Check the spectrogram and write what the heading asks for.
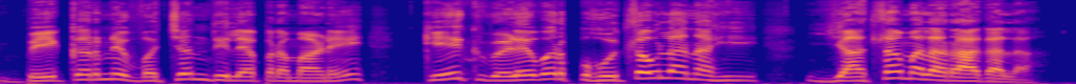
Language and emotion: Marathi, angry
